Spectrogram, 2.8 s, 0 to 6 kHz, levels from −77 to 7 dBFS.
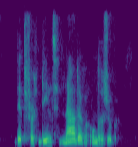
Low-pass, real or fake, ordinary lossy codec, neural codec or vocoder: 5.4 kHz; fake; AAC, 48 kbps; codec, 24 kHz, 3.1 kbps, DualCodec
